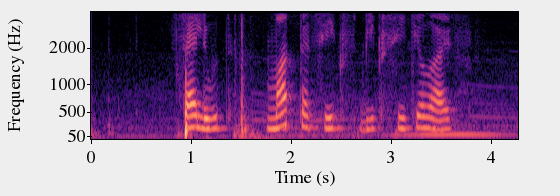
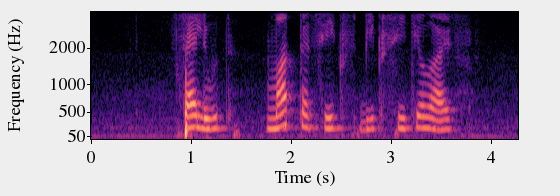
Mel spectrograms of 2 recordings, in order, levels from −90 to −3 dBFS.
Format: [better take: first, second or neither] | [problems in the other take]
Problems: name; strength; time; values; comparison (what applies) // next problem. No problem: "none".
second | background sound (Motor vehicle (road)); 14 dB below the speech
